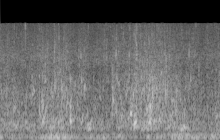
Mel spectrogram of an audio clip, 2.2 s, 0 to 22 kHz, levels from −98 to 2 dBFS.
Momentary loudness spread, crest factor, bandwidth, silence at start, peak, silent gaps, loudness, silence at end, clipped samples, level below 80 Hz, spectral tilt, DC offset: 6 LU; 18 dB; 11.5 kHz; 0 s; -8 dBFS; none; -25 LUFS; 0 s; under 0.1%; -38 dBFS; -3.5 dB/octave; under 0.1%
